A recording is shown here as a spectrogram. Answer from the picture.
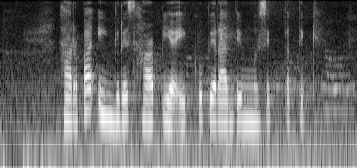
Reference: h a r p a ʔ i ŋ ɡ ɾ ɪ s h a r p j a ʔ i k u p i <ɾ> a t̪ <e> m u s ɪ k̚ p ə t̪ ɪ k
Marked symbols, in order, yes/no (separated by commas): yes, no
